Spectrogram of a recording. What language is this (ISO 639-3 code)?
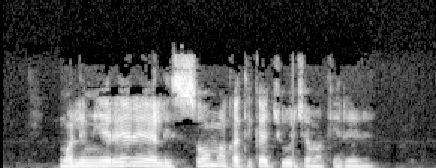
swa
